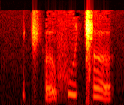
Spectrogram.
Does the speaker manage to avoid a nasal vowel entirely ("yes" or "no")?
yes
